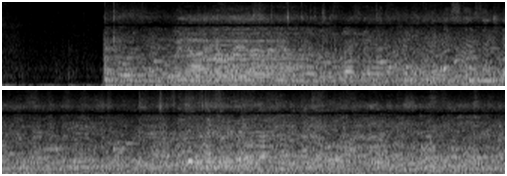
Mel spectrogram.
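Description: A crowd of men and women chatters in a busy room.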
